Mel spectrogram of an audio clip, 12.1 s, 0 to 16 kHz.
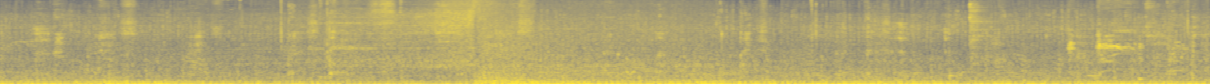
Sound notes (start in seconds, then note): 8.0 choking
